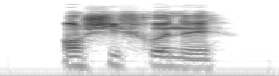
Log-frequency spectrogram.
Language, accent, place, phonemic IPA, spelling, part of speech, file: French, France, Lyon, /ɑ̃.ʃi.fʁə.ne/, enchifrener, verb, LL-Q150 (fra)-enchifrener.wav
- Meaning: to block up (a nose)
